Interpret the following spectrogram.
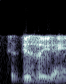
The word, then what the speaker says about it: Yazidi: I just don't know how to pronounce that. Yazidi, yeah.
